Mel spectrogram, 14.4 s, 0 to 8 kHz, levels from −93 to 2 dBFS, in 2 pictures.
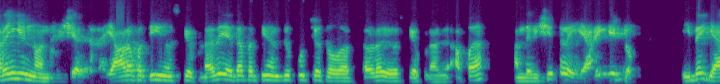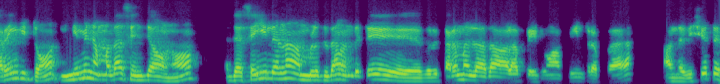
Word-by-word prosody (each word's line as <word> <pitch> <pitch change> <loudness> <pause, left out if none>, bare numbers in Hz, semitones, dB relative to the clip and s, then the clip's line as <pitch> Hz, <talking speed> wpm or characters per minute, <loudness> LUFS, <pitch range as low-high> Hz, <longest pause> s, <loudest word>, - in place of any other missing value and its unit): எறங்கிடணும். 195 -5 +3
அந்த 120 - -6
விஷயத்துல, - - -2
யார - - +3
பத்தியும் 165 0 +1
யோசிக்கக்கூடாது. 150 +4 -1
எத 165 - -1
பத்தியும் 155 +1 0
வந்து 155 +2 -1
கூச்சசுபாவத்தோட 135 -4 -1
யோசிக்கக்கூடாது. 110 -4 -4
அப்ப - - -13 0.5
அந்த 120 -1 -1
விஷயத்ல 195 - +1 0.2
எறங்கிட்டோம் 390 +7 0 0.5
இத 195 - +1 0.2
எறங்கிட்டோம். 195 +6 +1
இனிமே 190 +9 +2
நம்ம 170 -1 +1
தான் 200 0 +1
செஞ்சாகணும். 150 -5 +1 0.4
அந்த 150 +2 0
செய்யலன்னா 210 +3 +2
நம்மளுக்கு 160 -3 +1
தான் 180 +1 +2
வந்துட்டு 155 +2 0 0.6
ஒரு 125 - -2
கடம 170 +1 +2
இல்லாத 150 -1 +2
ஆளா 130 -1 +3
போய்டுவோம் 115 0 -1
அப்டின்றப்ப. 130 +3 -6 0.6
அந்த 120 0 -2
விஷயத்த 195 +8 0
160 Hz, 140 wpm, -15 LUFS, 135-190 Hz, 0.6 s, எறங்கிடணும்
